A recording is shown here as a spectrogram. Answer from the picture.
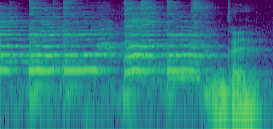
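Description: Rogue Classic Spider resonator guitar played with a glass slide: the same high note on the first string rings, then is plucked again about a second in. It carries a slight buzz, which the player puts down to the string's nut slot being cut deeper than the others, so the slide cannot press it firmly.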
